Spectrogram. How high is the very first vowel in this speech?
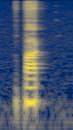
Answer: low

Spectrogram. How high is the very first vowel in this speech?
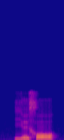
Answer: mid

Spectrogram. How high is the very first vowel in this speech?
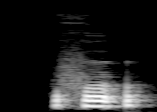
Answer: high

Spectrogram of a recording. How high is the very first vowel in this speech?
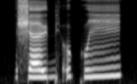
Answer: mid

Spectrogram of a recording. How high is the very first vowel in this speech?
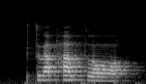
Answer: high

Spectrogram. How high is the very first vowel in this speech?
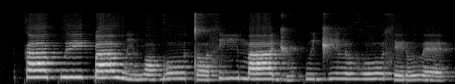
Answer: low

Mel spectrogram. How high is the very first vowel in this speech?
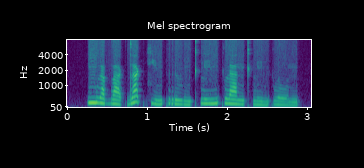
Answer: high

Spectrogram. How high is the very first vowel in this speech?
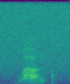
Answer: low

